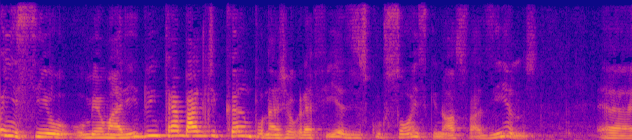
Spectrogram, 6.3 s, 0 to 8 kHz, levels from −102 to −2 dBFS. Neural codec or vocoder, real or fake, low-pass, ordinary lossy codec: none; real; none; none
